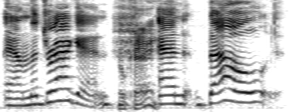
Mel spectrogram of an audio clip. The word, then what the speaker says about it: Bel: to spell it, and you thought it was like a girl's name, like Belle. Right. Or something like that. Yeah. But it's more like the god Bel, so think L-B-E-L.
